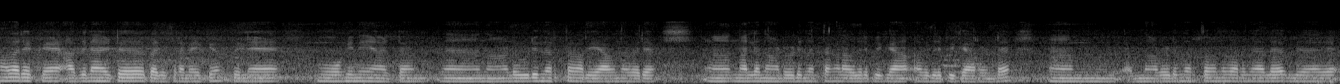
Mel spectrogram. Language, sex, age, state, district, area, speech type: Malayalam, female, 30-45, Kerala, Pathanamthitta, rural, spontaneous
